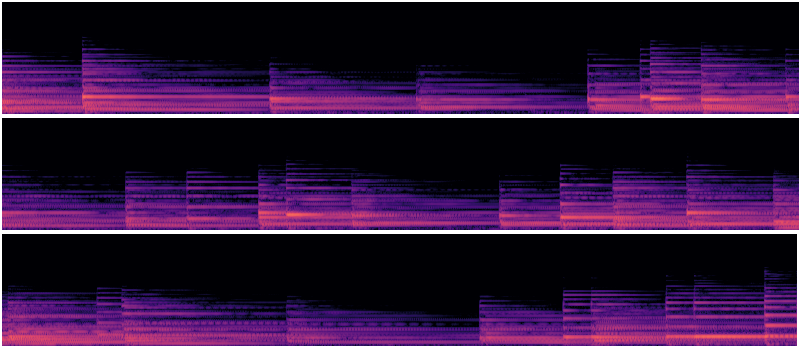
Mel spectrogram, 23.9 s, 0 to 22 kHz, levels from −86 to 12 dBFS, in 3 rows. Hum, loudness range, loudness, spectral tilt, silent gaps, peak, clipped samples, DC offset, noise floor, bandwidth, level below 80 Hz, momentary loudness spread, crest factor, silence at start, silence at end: none; 9 LU; -31 LUFS; -11 dB/octave; none; -12 dBFS; under 0.1%; under 0.1%; -52 dBFS; 4.9 kHz; -60 dBFS; 17 LU; 18 dB; 0 s; 0 s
